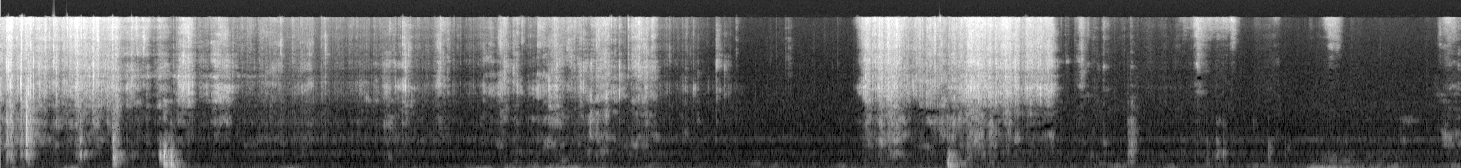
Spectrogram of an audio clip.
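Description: Clear plastic shrink wrap being peeled off a paperback book and crumpled in the hands. Loud crinkling in the first couple of seconds, lighter rustling for a few seconds, a short pause, then a second loud burst of crinkling about nine seconds in, and a few light clicks near the end.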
